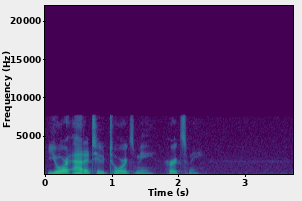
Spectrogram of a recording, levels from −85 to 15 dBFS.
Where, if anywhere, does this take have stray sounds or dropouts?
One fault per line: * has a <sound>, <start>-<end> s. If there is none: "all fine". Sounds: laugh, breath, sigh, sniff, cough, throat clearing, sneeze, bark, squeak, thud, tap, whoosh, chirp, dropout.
all fine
